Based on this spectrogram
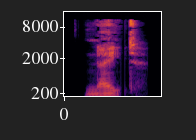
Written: Knight

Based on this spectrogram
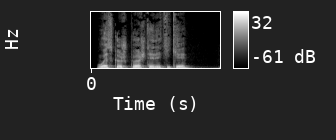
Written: tickets

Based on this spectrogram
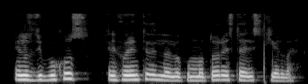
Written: locomotora

